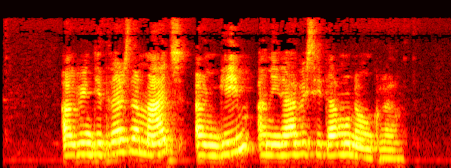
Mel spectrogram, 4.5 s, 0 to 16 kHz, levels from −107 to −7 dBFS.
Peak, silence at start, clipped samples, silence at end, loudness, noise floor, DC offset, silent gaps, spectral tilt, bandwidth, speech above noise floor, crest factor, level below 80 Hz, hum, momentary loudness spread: -2 dBFS; 0.6 s; under 0.1%; 0.5 s; -20 LUFS; -63 dBFS; under 0.1%; none; -3.5 dB/octave; 11.5 kHz; 43 dB; 18 dB; -70 dBFS; none; 9 LU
